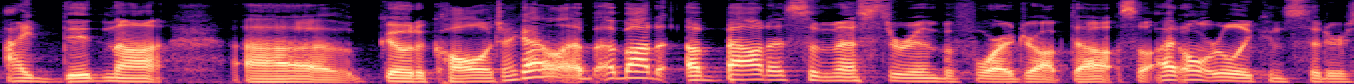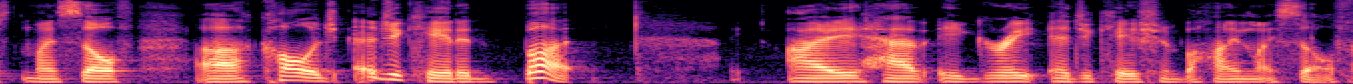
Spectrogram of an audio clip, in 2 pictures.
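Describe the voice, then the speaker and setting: In a very clean recording with a silent background, a man talks in an animated tone, his fairly low pitch showing ordinary pitch variation. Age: 30s. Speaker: self-help podcast host. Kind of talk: motivational monologue.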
